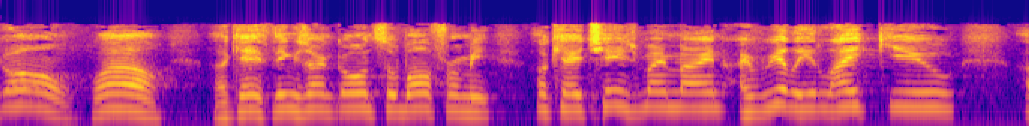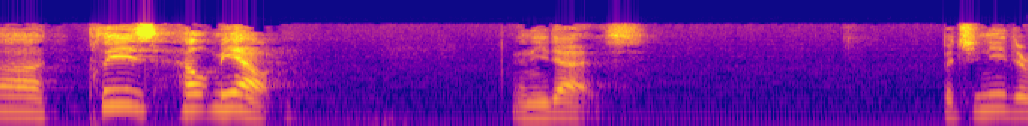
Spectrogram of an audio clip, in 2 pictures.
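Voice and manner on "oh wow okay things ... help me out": high-pitched mock-meek pleading; sheepish backpedaling. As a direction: play a king nervously changing his tune. King backs down in retelling.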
